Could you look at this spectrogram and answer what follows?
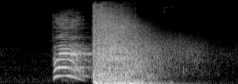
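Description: A single gunshot rings out in an action movie, a sharp loud blast that rolls into a decaying echo, preceded by a brief sweeping sound effect.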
